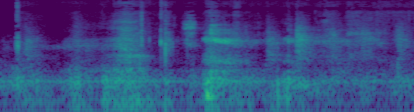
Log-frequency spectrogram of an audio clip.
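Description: Faint handling of trading cards: cardstock cards sliding and tapping against each other as they are flipped through, a few soft clicks and brief rustles.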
